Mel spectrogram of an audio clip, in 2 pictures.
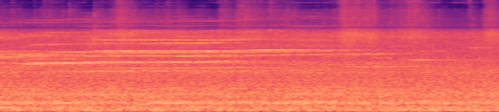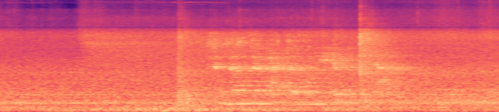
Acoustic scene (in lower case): subway station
